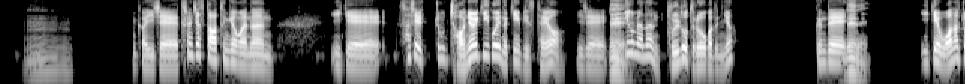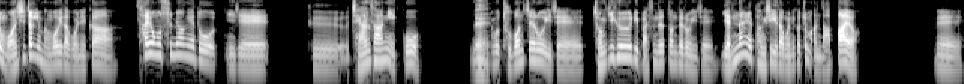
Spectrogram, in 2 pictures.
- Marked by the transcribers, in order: other background noise
- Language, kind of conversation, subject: Korean, podcast, 취미를 오래 유지하는 비결이 있다면 뭐예요?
